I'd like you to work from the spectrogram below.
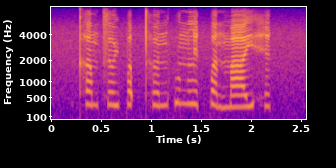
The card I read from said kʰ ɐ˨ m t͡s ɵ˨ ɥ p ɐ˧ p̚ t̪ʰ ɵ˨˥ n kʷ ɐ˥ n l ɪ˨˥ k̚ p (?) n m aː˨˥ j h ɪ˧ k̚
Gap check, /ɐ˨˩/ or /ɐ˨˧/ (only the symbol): ɐ˨˩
